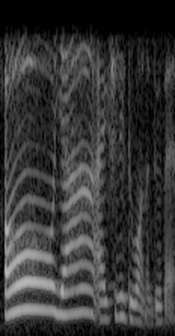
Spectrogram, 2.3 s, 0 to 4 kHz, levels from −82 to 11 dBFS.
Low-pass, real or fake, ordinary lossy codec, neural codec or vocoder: 3.6 kHz; real; none; none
